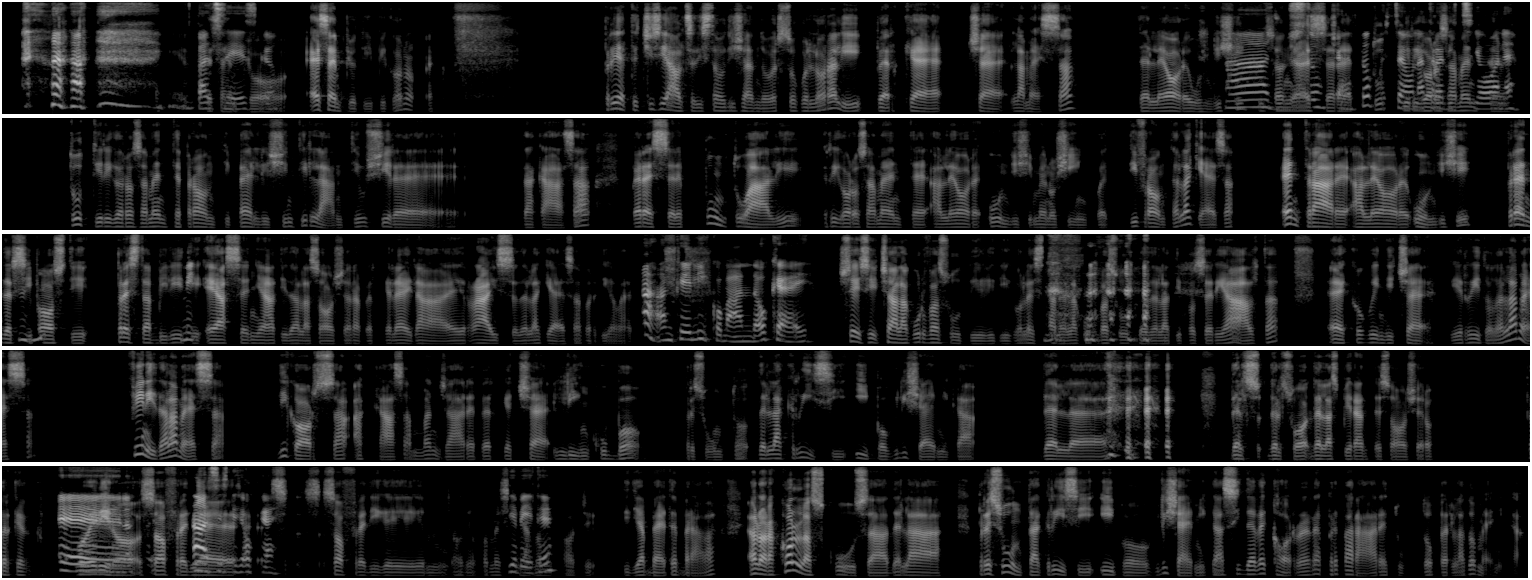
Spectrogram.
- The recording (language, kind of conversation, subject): Italian, podcast, Come vivevi il rito del pranzo in famiglia nei tuoi ricordi?
- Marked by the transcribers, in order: chuckle; tapping; other background noise; "Praticamente" said as "Priette"; "delle" said as "telle"; "Giusto" said as "Giusso"; "suocera" said as "socera"; chuckle; chuckle; "suocero" said as "socero"; "okay" said as "ochee"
